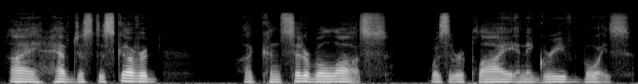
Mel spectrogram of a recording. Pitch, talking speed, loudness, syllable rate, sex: 120 Hz, 130 wpm, -18 LUFS, 4.9 syllables/s, male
